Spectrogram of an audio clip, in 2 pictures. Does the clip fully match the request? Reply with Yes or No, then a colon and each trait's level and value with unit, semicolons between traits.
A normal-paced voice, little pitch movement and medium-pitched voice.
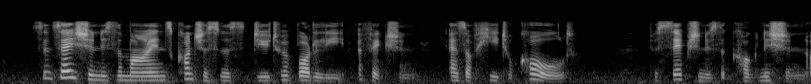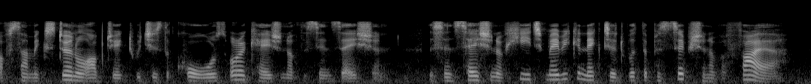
No: average, 165 wpm; average, 4.6 semitones; medium, 180 Hz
